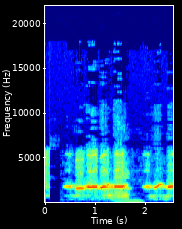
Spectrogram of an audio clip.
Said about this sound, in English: I have no idea what that whistling is supposed to mean at this point.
